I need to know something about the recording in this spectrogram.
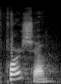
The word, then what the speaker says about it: Porsche: Is it Porsche or Porsche? It's Porsche. Porsche. It is Porsche because the brand themselves actually say Porsche.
